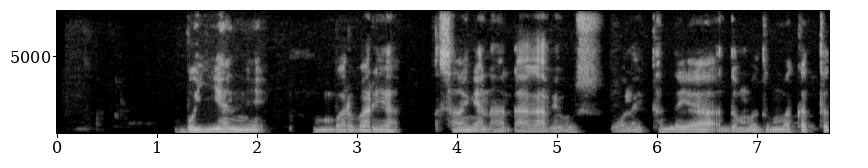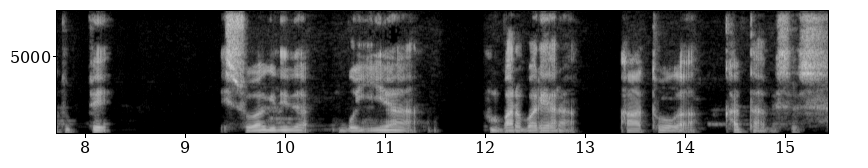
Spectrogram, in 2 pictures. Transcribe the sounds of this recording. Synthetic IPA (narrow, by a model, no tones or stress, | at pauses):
bɔjːɪjanːɛ | bɐɾbɐɾɪja | saːnɪjɐnaːɗaːɡaːbɛjoːswɔlɐjt̪ʰːɐnd̪ɛ̰jɪja̰ːd̪ʊmːɐd̪ʊmːɐ̰kːɐt̪ːɐt̪ʊpːɛ | ʔɪsːʊwaːɡɪd̪ɪd̪ɐ | bɔjːɪjaː | bɐɾbɐɾɪjaːɾɐ̰ | aːt̪ʰːoːɡa̰ːkʰɐt̪ːaːbɛsːeːs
